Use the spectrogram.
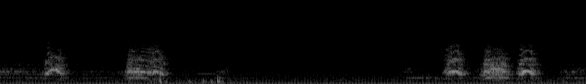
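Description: Hunting dogs bark at a cornered wild boar in the 1970s, in two groups of sharp barks, first a pair and then a quick run of three, distant and moderately loud against a quiet outdoor background.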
